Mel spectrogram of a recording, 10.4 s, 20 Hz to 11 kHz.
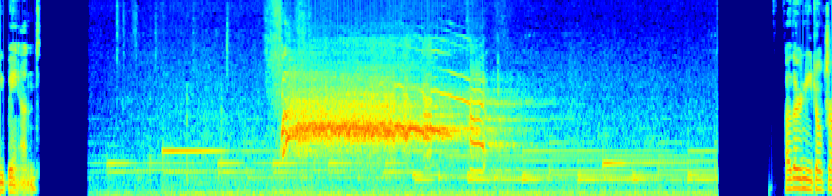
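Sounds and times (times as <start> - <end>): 
speech: 0.0 - 0.6, 9.8 - 10.4
woman letting out a loud raw primal scream: 3.5 - 6.6.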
